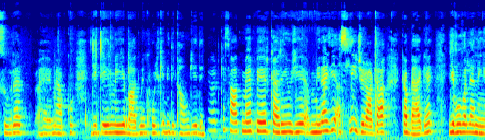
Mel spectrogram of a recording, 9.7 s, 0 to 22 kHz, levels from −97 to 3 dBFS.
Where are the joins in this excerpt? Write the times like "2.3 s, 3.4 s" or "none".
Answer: 4.1 s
